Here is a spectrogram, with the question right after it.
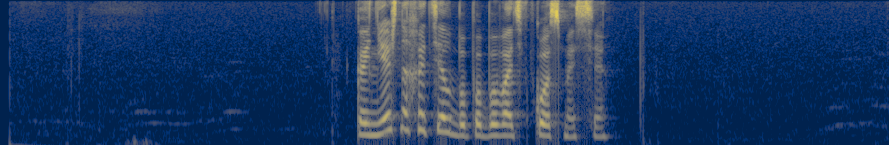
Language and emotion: Russian, positive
